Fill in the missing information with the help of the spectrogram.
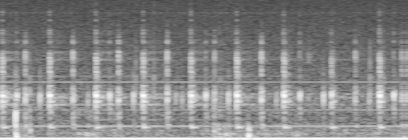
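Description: Rapid, fairly even clicking, about six clicks a second, over a steady low hum.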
